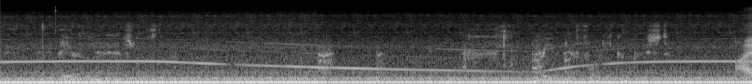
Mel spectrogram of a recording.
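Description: An ambulance siren wails in the video game Flashing Lights, a loud steady tone sweeping slowly down and back up over a constant engine drone.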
